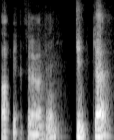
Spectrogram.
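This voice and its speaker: This Hindi exam tutor has a mid-range, dark-toned voice with lively intonation and a moderate pace. He goes through spelling questions, turning every answer back to the class as a question, captured in a muffled, roomy recording.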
